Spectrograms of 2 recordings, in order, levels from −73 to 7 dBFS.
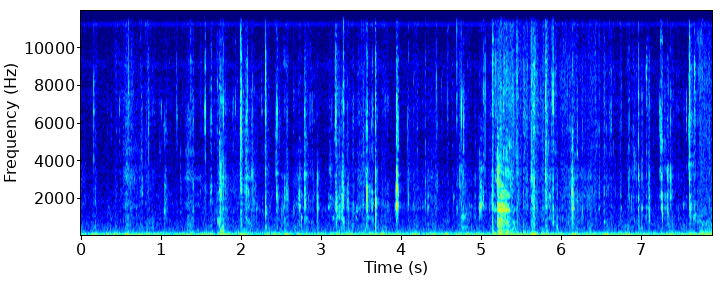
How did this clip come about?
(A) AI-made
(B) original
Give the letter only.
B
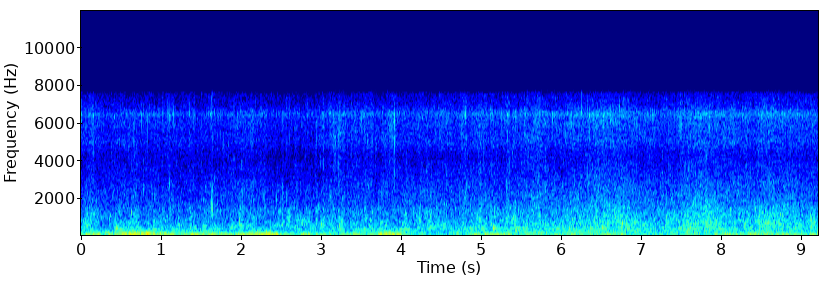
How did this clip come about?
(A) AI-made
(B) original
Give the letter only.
B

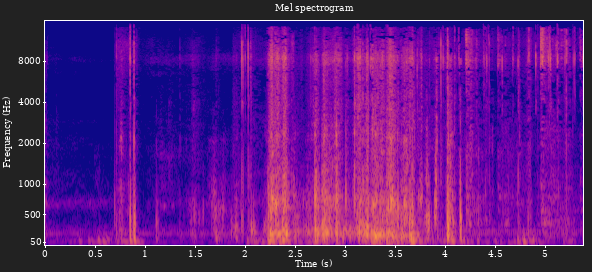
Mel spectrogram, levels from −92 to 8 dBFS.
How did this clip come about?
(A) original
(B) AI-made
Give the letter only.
A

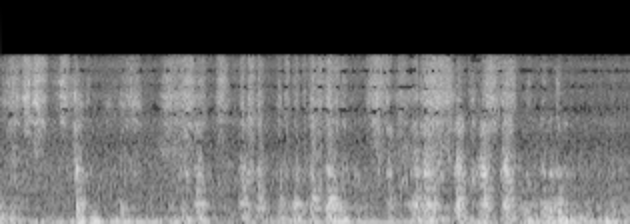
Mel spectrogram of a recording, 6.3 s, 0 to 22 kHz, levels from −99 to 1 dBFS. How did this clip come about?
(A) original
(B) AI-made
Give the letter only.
A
